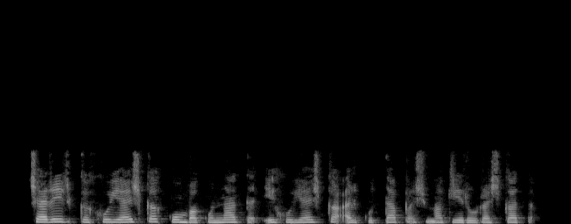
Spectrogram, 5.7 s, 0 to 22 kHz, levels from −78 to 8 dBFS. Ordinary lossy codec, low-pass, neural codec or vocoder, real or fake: MP3, 64 kbps; 7.2 kHz; none; real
